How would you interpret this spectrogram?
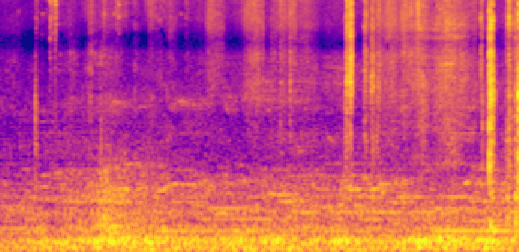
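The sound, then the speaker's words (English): A group of motorcycles idle and rumble as riders circle around a gas station with their music playing loudly, a steady, fairly loud low engine drone that never lets up, with a few brief sharp clicks and rattles scattered through it. “So I got a bunch of people on motorcycles riding around in the gas station here with their music wide open.”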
